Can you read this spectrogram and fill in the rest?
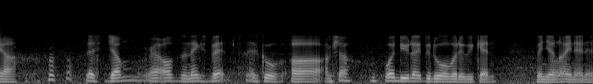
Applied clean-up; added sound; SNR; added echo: none; none; none; none.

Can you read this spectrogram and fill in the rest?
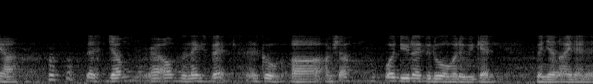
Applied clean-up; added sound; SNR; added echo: none; none; none; reverberation time 2.1 s.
